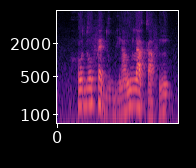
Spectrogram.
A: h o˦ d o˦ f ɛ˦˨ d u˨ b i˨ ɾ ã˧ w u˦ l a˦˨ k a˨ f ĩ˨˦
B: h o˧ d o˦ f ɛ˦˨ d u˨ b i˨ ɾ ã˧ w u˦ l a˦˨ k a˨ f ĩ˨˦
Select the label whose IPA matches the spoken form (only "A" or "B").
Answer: A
